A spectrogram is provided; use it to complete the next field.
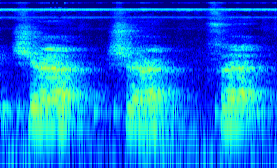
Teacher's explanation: इन्हें भी जो है अघोष व्यंजनों के अंतर्गत शामिल किया जाता है, क्योंकि जब हम इनका उच्चारण करते हैं तो स्वर तंत्री में कंपन नहीं होता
